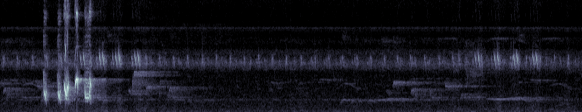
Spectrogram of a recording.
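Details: Decoy bulbul giving a single burst of bubbly, warbled notes early on, followed by long quiet with faint distant chirps and a persistent high pulsing insect trill.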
